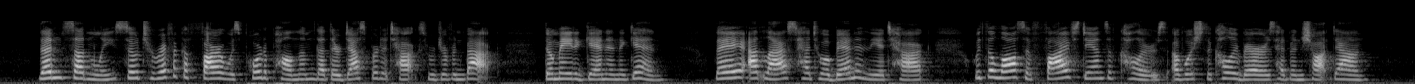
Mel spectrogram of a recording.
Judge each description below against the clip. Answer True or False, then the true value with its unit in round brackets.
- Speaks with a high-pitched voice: True (250 Hz)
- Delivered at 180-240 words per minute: True (200 wpm)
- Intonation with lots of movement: False (3.5 semitones)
